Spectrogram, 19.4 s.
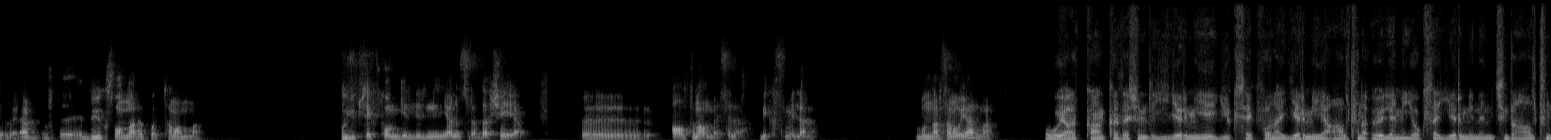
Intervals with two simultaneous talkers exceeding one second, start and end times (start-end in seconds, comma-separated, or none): none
